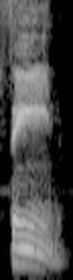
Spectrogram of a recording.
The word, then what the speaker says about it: feign: So feign, you've probably noticed that EI vowel pair makes a long A sound. Feign.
